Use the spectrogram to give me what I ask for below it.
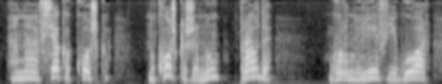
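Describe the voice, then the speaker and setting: A woman reading an audiobook, voicing a brash, foul-mouthed young male werewolf twin in a rough, quick voice. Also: medium pitch, warm tone, dry recording, studio quality, lightly acted. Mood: coaxing, urgent.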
